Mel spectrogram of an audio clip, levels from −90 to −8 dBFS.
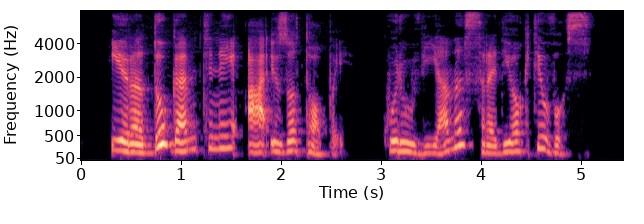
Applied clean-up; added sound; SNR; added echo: none; none; none; none.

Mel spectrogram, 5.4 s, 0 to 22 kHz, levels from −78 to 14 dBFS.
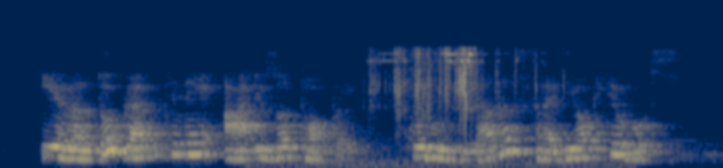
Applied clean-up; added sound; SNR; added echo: none; Keys jangling; 9 dB; reverberation time 0.6 s.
